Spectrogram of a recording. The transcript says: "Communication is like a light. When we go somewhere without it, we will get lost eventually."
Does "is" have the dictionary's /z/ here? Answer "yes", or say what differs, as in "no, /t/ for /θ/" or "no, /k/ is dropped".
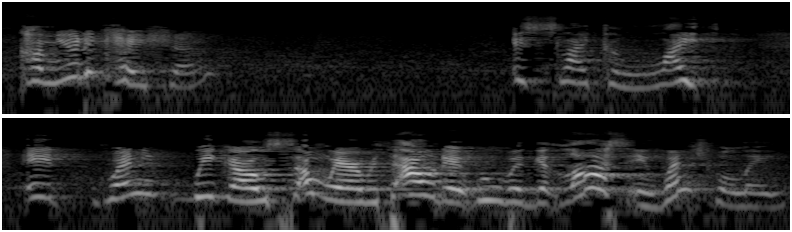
no, /s/ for /z/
